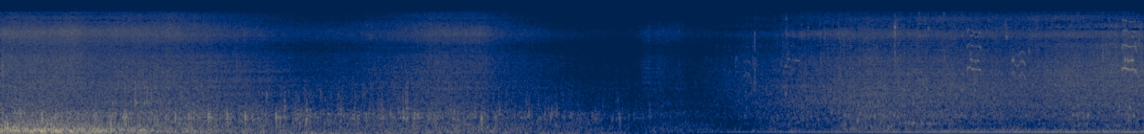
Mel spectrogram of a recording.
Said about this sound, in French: Puis le doux bruit des vagues d'une mer calme, glissant sur le sable.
